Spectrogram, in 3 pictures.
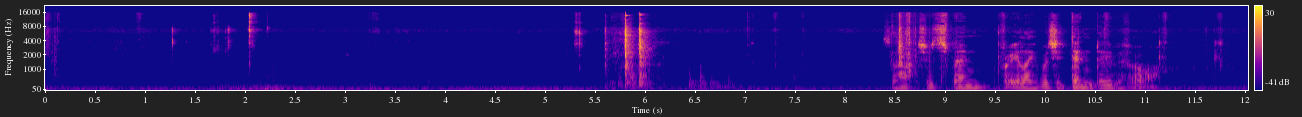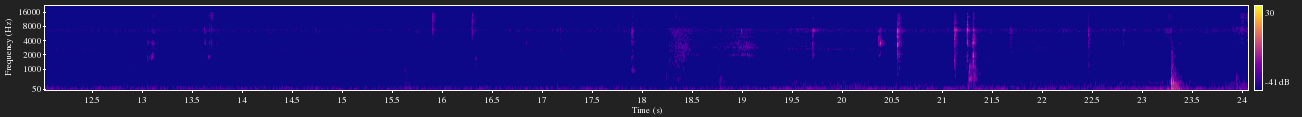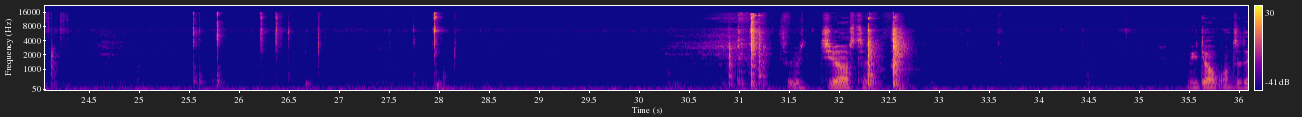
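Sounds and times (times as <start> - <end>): metallic clicks and taps: 25.5 - 26.9.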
